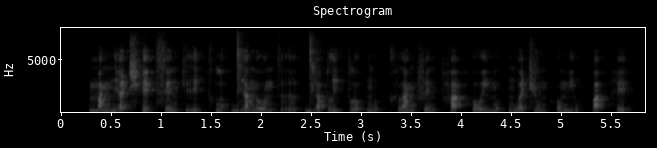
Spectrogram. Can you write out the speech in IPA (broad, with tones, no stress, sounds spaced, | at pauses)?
m a˨˩ ŋ n i˧ a̯ t͡ɕʰ e˥˩ ʔ s e˨˩ n k r i˦˥ t̚ kʰ l u˦˥ k̚ d i˧ a̯ n oː˧ n t r ɯː˨˩ t̚ d i˨˩ a̯ p l i˥˩ ʔ p l o˦˥ k̚ ŋ u˦˥ ʔ kʰ l a˩˦ ŋ f e˨˩ n pʰ a˥˩ ʔ h oː˥˩ j m o˥˩ k̚ ŋ u˩˦ a̯ t͡ɕ o˩˦ m h o˧ m j u˦˥ k̚ p a˥˩ p̚ h e˦˥ k̚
